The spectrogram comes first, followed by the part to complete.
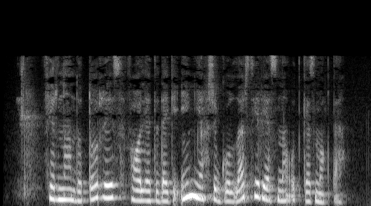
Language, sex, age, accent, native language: Uzbek, female, 19-29, Farg'ona, Uzbek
